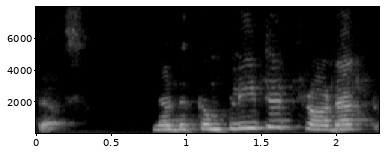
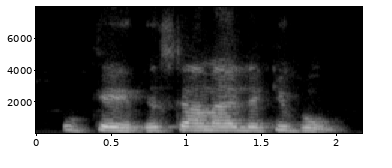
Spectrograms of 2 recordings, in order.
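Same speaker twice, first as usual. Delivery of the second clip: ordinary delivery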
